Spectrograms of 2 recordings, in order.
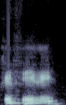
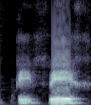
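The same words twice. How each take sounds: First: "Préféré" with last E pronounced as closed ay; sounded final É. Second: "préfère" ending on R after open eh; silent final E. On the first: Teacher showing the acute E is pronounced, sounded É. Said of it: "esa sí se puede pronunciar". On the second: Teacher showing which E is silent, open È. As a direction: leave the last E of "préfère" unsaid. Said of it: "Y esta no se pronuncia". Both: Shown as a demonstration.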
